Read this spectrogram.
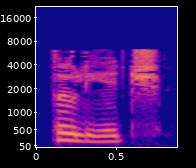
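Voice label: "foliage" British English; Time, history; Thời gian, lịch sử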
